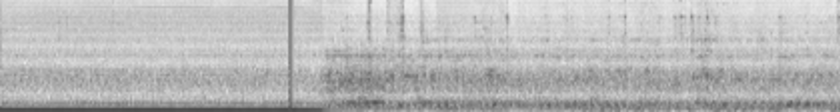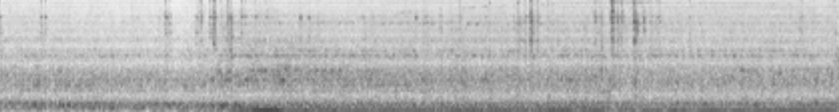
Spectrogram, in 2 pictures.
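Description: Steady low road rumble of a vehicle driving north on a highway, a continuous drone from inside the cab with a louder engine hum near the start and end.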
